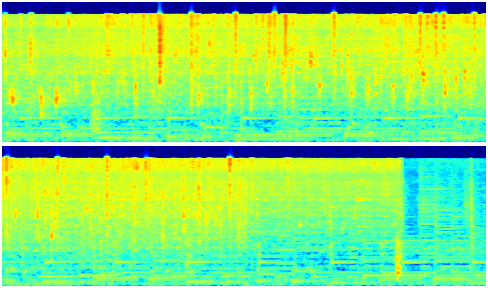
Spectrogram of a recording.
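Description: Battered prawns sizzling and crackling in deep-frying oil in a wok, then tipped with the oil into a wire mesh strainer. The sizzle stops about six seconds in, and a single sharp tap comes near the end.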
